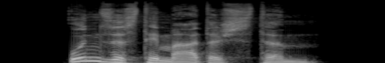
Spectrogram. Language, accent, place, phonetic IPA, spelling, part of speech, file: German, Germany, Berlin, [ˈʊnzʏsteˌmaːtɪʃstəm], unsystematischstem, adjective, De-unsystematischstem.ogg
- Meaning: strong dative masculine/neuter singular superlative degree of unsystematisch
